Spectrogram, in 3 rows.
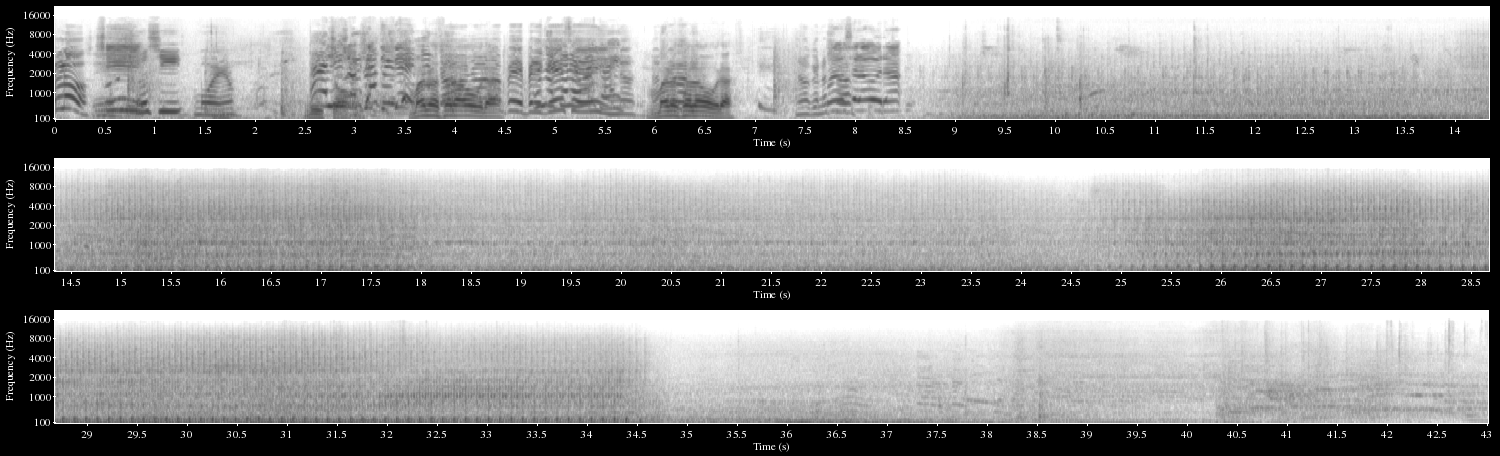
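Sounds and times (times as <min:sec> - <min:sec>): car engine idling with pulsing beat: 0:10.1 - 0:34.6.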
